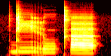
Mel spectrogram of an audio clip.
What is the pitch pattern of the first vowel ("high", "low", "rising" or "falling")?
high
